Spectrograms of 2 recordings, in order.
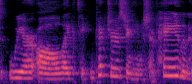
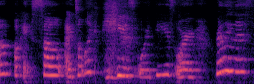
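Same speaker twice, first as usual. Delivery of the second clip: much higher, climbing, nervous pitch. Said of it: "my voice just kept getting, like, higher and higher and higher".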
